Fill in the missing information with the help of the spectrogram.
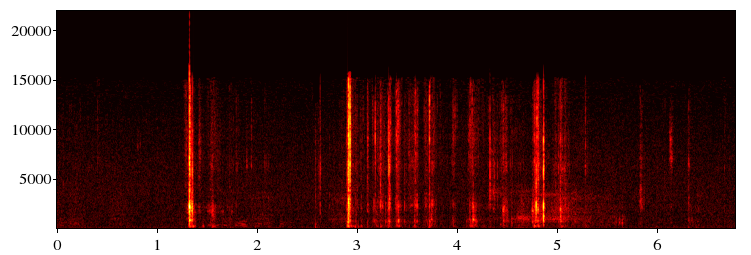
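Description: Caught crappie being handled on a concrete walkway and dropped into a plastic bucket: a few sharp knocks and slaps, the loudest about a second in and again about three seconds in, then a run of smaller taps that dies away after about five seconds.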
